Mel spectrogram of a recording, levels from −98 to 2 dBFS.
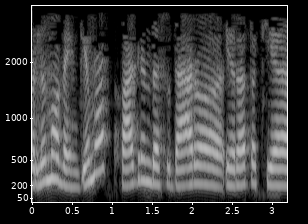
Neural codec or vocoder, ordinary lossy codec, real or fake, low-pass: codec, 16 kHz, 4 kbps, FunCodec, trained on LibriTTS, 50 frames a second; MP3, 16 kbps; fake; 3.6 kHz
